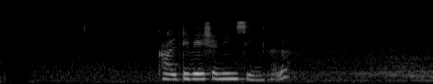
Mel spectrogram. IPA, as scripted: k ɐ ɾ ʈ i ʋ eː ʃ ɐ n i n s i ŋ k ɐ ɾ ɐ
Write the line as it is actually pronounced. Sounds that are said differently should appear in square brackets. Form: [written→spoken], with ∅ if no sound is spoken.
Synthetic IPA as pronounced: k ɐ [ɾ→l] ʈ i ʋ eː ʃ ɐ n i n s i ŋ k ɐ [ɾ→l] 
